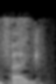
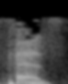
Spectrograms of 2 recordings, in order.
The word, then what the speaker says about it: Fez: who I am no does it uh does it rhyme with PEG no it doesn't rhymes with Pez cherry flavor Pez here's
